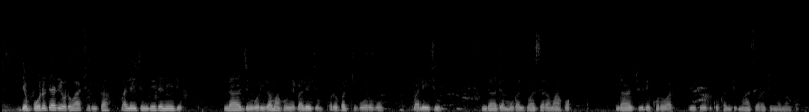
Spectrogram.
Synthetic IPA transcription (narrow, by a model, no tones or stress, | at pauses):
dɛbːɔɗɔdaɾiɔɗɔwatiɾiɡa | ɓaled͡ʒumbɛdanid͡ʒum | ndad͡ʒuŋɡɔɾiɡamakɔmɛɓaled͡ʒumɔ̰ɗɔvakːibɔɾɔbɔ | ɓaled͡ʒum | ndadamːuɡalbasɛɾamakɔ | ndad͡ʒuːɗɛ̰kɔɾɔwal | d͡ʒɛd͡ʒowɗuɡɔkaɲd͡ʒumːasɛɾad͡ʒuŋɡɔlmakɔ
